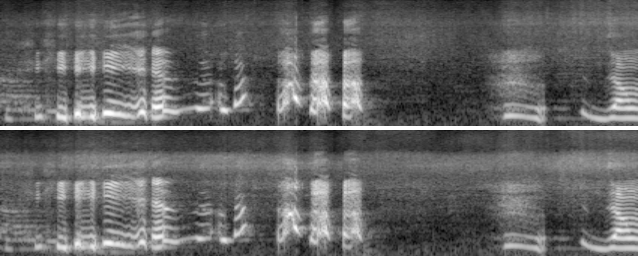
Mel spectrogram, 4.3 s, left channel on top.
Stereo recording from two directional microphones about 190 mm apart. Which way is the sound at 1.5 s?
55° left (ahead or behind).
